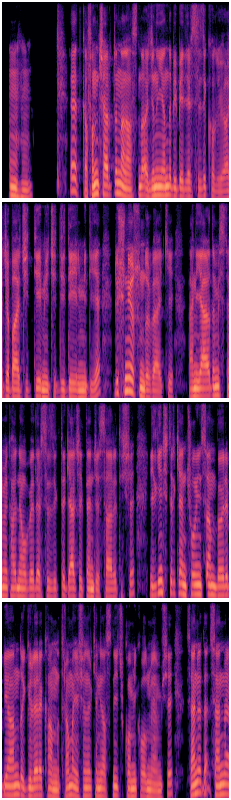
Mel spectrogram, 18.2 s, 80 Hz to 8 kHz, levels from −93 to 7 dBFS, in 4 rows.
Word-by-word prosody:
Hı 125 -1 +5
hı. 105 0 -3 0.8
Evet, 190 -7 0
kafanı 130 +8 +3
çarptığın 145 +2 +2
an 130 -4 +5
aslında 115 +4 0
acının 115 +3 +4
yanında 130 0 +5
bir 120 0 -3
belirsizlik 110 +1 -4
oluyor. 95 -2 -6
Acaba 110 +2 0
ciddi 105 +3 -2
mi, 100 -2 +1
ciddi 95 +2 -7
değil 105 -2 0
mi 100 -1 +1
diye. 110 +10 -3 0.3
Düşünüyorsundur 155 - +3
belki, 100 +1 -3 0.3
hani, 115 +1 +4
yardım 115 +2 +4
istemek, 125 -1 -2
hani, 120 0 +1
o 115 0 -2
belirsizlikte 115 +1 -5
gerçekten 115 -1 0
cesaret 110 +1 -4
işi. 155 +2 -8 0.3
İlginçtir 160 +5 -1
ki, 160 - -3
hani, 140 -3 +3
çoğu 145 +1 0
insan 140 -2 +2
böyle 130 +1 0
bir 135 - +1
anı 135 +2 +2
da 125 - -1
gülerek 120 +2 0
anlatır 105 -1 -1
ama 130 +2 +1
yaşanırken 120 +1 -1
aslında 115 +3 -2
hiç 120 - -9
komik 115 0 -1
olmayan 105 -3 -2
bir - - -11
şey. 150 +1 -5 0.3
Sen 140 +3 +2
ne 165 0 0
der - - -4
sen 135 +2 +2
ne 145 - +1
115 Hz, 180 wpm, -22 LUFS, 110-130 Hz, 0.8 s, Hı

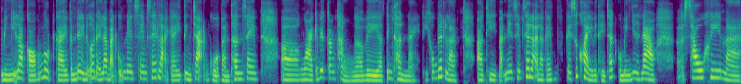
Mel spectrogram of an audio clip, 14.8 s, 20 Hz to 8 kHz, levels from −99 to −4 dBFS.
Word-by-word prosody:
mình 180 0 0
nghĩ 185 - 0
là 245 -1 +3
có 175 -4 +4
một 250 +6 -3
cái 175 -1 +2
vấn 185 +1 -1
đề 235 -1 +2
nữa, 205 +6 -1
đấy 200 -5 -2
là 220 0 +4
bạn - - +1
cũng - - -6
nên 230 -2 -2
xem 220 0 -1
xét 255 +4 -1
lại 240 - +2
cái 170 +1 -3
tình 200 -4 -1
trạng 180 - +2
của 170 -4 -1
bản 160 -3 -1
thân 215 -1 0
xem. 220 -1 -3 0.5
Ờ, 180 -1 +1
ngoài 185 -1 +2
cái 200 +3 -6
việc 255 0 +1
căng 235 0 -3
thẳng, 155 -2 -3
ờ, 160 0 -1
về 170 -1 +3
tinh 235 -1 -2
thần 195 -6 0
này, 160 +1 -7
thì 195 - -14
không 230 +4 -8
biết 290 -2 +2
là, 175 -5 0 0.4
à, 185 - +2
thì 185 -2 -3
bạn - - -3
nên 230 +1 -3
xem 250 +1 -3
xét 290 +2 +3
lại 265 - +4
là 180 - -1
cái, 180 - -3
ừm, 195 +3 -8 0.2
cái 225 - -4
sức 305 +9 +2
khỏe 230 -11 +5
về 175 - -3
thể 165 -2 -4
chất 275 - -1
của 170 - -2
mình 170 +1 0
như 225 +2 -3
thế 210 - -3
nào, 205 -4 +5 0.4
ờ, - - -11
sau 255 0 +5
khi 260 -1 -2
mà, 175 -8 -2
200 Hz, 260 wpm, -21 LUFS, 175-235 Hz, 0.5 s, khỏe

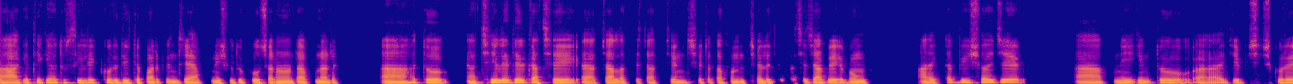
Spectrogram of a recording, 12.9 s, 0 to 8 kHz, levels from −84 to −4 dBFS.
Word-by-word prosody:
আগে 110 +3 0
থেকে 125 0 -1
হয়তো 120 +1 0
সিলেক্ট 110 -1 0
করে 110 -2 +4
দিতে 105 0 +2
পারবেন 100 0 0
যে 100 - +2
আপনি 105 +3 -5
শুধু 115 -1 -3
প্রচারণাটা 105 -1 +1
আপনার 105 -1 +1 0.6
আ - - +5 0.2
হয়তো 105 -5 +2 0.4
আ - - +4
ছেলেদের 130 0 +6
কাছে 110 +1 0 0.3
আ - - +1 0.2
চালাতে 105 -1 0
চাচ্ছেন, 100 0 -4
সেটা - - -8
তখন 105 0 -3 0.2
ছেলেদের 105 -1 -2
কাছে 105 +1 -9
যাবে 105 0 +3
এবং 105 0 +1 0.7
আরেকটা 110 +6 -1
বিষয় 135 +1 +2
যে 145 - +5 0.9
আপনি 115 +4 -2
কিন্তু 115 +1 -1 0.4
আ - - 0 0.3
যে 105 - -2
বিশেষ - - -14
করে 115 -1 +3
110 Hz, 160 wpm, -22 LUFS, 105-115 Hz, 0.9 s, ছেলেদের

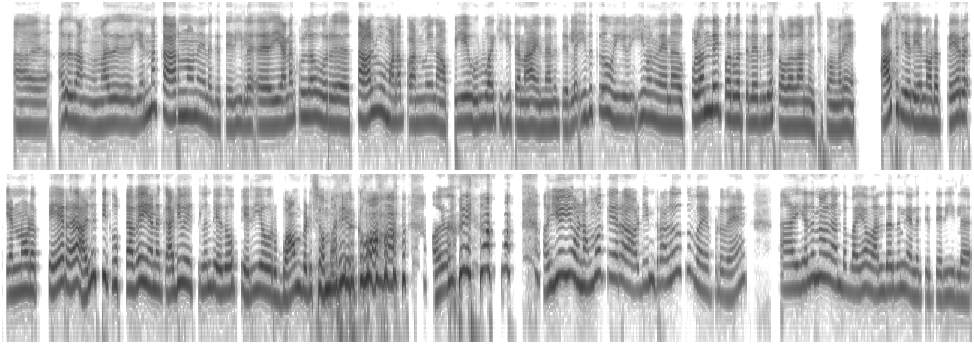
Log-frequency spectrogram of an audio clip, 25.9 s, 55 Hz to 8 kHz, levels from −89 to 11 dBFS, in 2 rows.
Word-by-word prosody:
அ. - - -7 0.6
அதுதாங்க. 235 -3 -1 0.2
அது 225 +1 -1 0.4
என்ன 305 +6 0 0.2
காரணம்னு 275 0 +2
எனக்கு 210 -2 -7
தெரில. 210 +1 -5 0.2
அ - - +2 0.3
எனக்குள்ள 270 +4 -2 0.2
ஒரு 230 -1 -2 0.3
தாழ்வு 270 +6 +4
மனப்பான்மைய 230 0 -4
நான் 200 -2 -2
அப்பயே 225 +4 -1
உருவாக்கிக்கிட்டனா 235 -3 -2
என்னன்னு 195 +1 -3
தெர்ல. 215 +5 -4
இதுக்கும் 310 +1 -3
இ - - -6 0.3
ஈவன் 265 -2 -3
என்ன 225 0 -2 0.2
குழந்தை 300 +6 +5
பருவத்திலேருந்தே 235 -1 0
சொல்லலான்னு 210 -1 -1
வச்சுக்கோங்களேன். 190 +1 -5 0.4
ஆசிரியர் 270 -7 +4
என்னோட 220 -1 0 0.2
பேர 260 +4 +2 0.2
என்னோட 255 +2 +2 0.2
பேர 290 +5 +4 0.2
அழுத்தி 390 +1 +4
கூப்டாவே 300 -1 +2
எனக்கு 260 -3 -1
அடிவயித்துலேருந்து 275 -2 0
ஏதோ 250 +1 +2 0.2
பெரிய 245 +5 -1
ஒரு 220 -2 -1
பாம் 245 +7 +3
வெடிச்ச 245 +1 +1
மாரி 290 +4 +5
இருக்கும்."ஐயய்யோ! 345 - +3 1.3
நம்ம 315 +9 0
பேரா!" 355 -4 -2
அப்டின்ற 300 +4 -5
அளவுக்கு 445 +6 -6
பயப்படுவேன். 225 0 -7 0.5
அ - - -6 0.3
எதனால 370 +2 0
அந்த 275 -3 -5
பயம் 250 +1 -3
வந்ததுன்னு 255 +2 -4
எனக்கு 215 -1 -9
தெரியல. 210 0 -7
255 Hz, 125 wpm, -23 LUFS, 225-295 Hz, 1.3 s, குழந்தை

